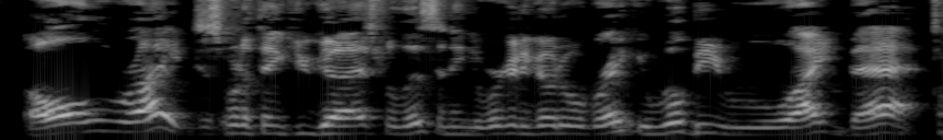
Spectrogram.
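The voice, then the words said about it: Polished podcast host voice. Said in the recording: “go into your podcast voice and take us out”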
